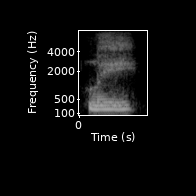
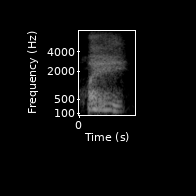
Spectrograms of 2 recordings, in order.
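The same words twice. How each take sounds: First: The word is voiced aloud at a different pitch. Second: The word is whispered without voice. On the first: "in another voice range" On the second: "or whisper"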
